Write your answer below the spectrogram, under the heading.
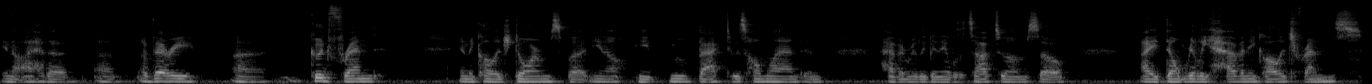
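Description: A man at medium pitch speaks at a moderate pace in a somewhat breathy voice. His intonation is monotone and flat, broken by long, frequent pauses. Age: 20s. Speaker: podcast host. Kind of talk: casual chat.

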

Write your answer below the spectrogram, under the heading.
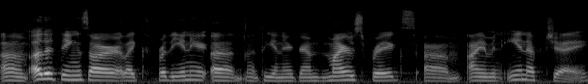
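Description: A woman with an American accent at medium pitch, fairly even intonation, moderate pace and hardly any pauses, on a very clean recording with a silent background. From US West Coast, Bay Area (Berkeley). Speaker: scrum master. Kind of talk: casual chat.

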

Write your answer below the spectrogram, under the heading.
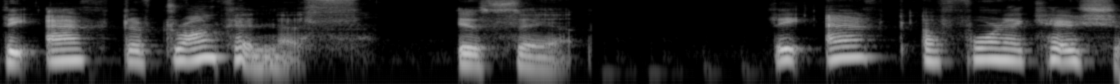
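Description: The speaker uses an American accent and lively intonation at a very slow pace. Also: woman. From US Southwest, eastern New Mexico. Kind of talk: testimony.

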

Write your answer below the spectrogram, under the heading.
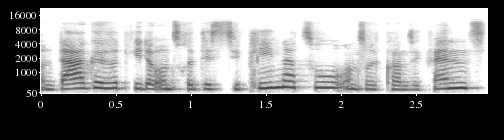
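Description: In a normal speaking voice, a woman talks at a moderate pace with a fairly high pitch and ordinary pitch variation, on a very clean recording with a silent background. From Stuttgart, southwestern Germany. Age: 20s. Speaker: dog trainer and behaviour consultant. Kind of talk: interview.

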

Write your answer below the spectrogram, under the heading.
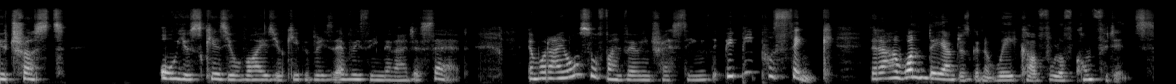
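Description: The voice is somewhat breathy, with lively intonation. It moves at a fairly quick pace. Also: woman, fairly high pitch for a woman. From Hungary. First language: Hungarian. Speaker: mindset coach and hypnotherapist. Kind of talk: interview conversation. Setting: video call.

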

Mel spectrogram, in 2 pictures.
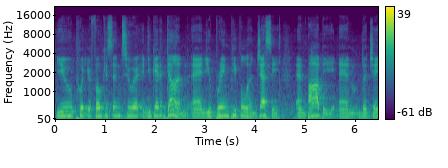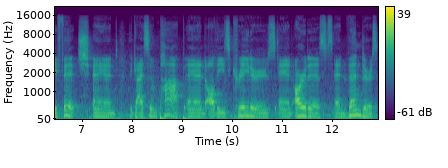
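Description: With noticeable background noise, a man in an American accent speaks at a very slow pace with hardly any pauses, medium pitch and fairly even intonation. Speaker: podcast host. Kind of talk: casual interview chat.

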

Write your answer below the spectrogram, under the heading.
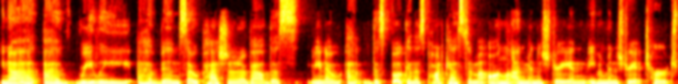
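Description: Against a quiet background, a woman with a Kentucky accent speaks at a moderate pace in a very deep, low pitch with lively intonation. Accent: Southern US (Kentucky). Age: 30s. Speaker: author and podcaster. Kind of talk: faith interview.

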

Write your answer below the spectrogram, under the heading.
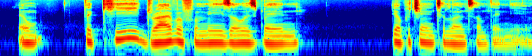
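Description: A man's somewhat breathy, dark, mellow voice at medium pitch, at a fairly quick pace with long, frequent pauses and fairly even intonation, in a very clean recording over a silent background. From Nigeria. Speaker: engineer turned business student. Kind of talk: casual interview.

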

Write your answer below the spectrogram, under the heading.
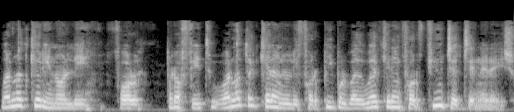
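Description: Speaking at a fairly quick pace with hardly any pauses, a man uses a high pitch, a dark, mellow tone and ordinary pitch variation. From Italy / Argentina. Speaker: business author. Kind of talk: interview. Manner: formal.

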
